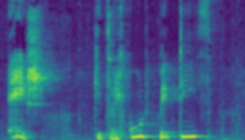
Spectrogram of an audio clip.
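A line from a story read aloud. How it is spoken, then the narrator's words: Quiet question. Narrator (German): fragte im Vorbeigehen leise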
